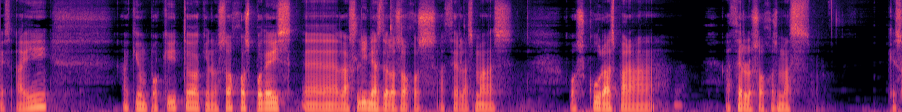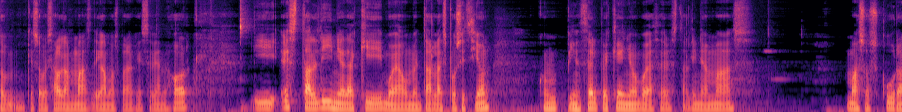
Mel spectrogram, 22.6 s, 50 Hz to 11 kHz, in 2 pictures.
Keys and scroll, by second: 2.6 super+space, 13.8 super+space.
